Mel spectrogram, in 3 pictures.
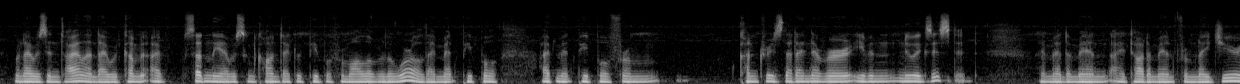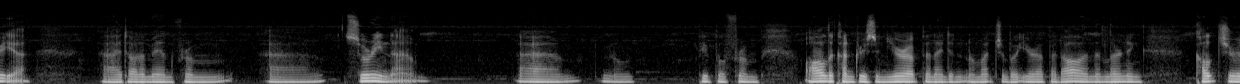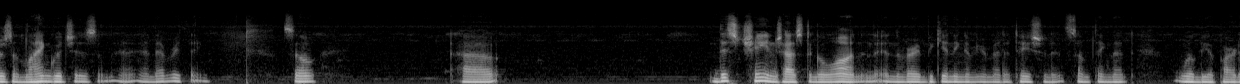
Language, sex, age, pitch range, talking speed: English, male, 30-49, 115-135 Hz, 170 wpm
